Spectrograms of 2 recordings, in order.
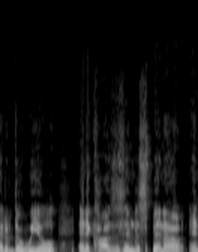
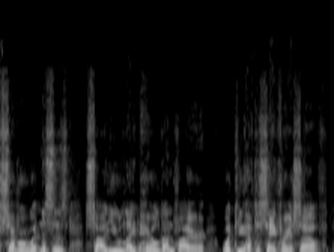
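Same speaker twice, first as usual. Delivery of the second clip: ordinary talk, nothing marked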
